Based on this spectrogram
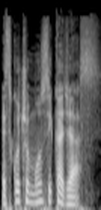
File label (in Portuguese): "escucho musica jazz", espanhol; estilos musicais em espanhol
